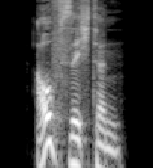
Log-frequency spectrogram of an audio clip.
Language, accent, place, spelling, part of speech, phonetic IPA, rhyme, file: German, Germany, Berlin, Aufsichten, noun, [ˈaʊ̯fzɪçtn̩], -aʊ̯fzɪçtn̩, De-Aufsichten.ogg
- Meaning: plural of Aufsicht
